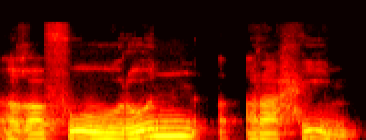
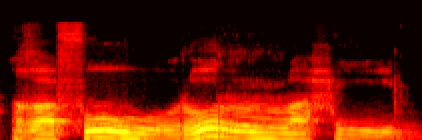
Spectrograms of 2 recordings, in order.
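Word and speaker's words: غَفُورٌ رَّحِيمٌ: On pourrait dire Ghafurun Rahim. Regardez, Ghafurun Rahim. C'est juste, j'ai tout lu bien, mais j'ai pas lu selon le tajwid. Cette, cette façon fluide de lire. Ghafurur Rahim. C'est plus juste.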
